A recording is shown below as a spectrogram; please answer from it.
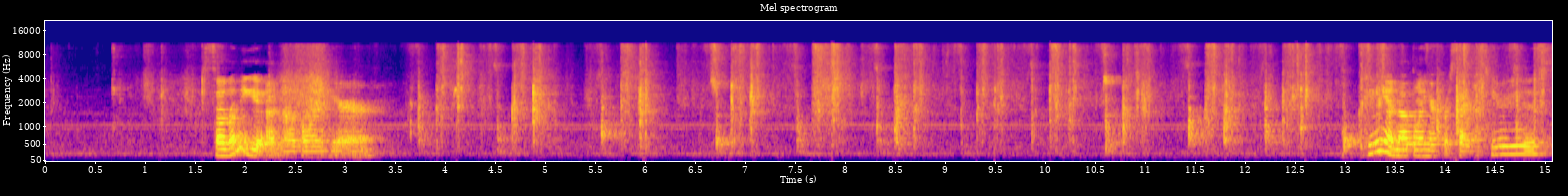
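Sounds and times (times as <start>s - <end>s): cards being shuffled by hand: 3.6s - 15.0s.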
